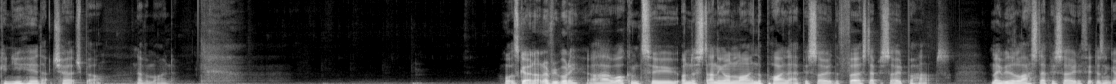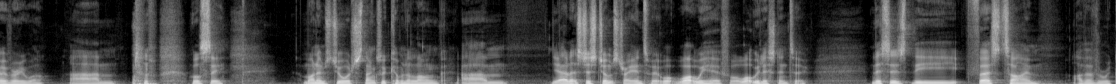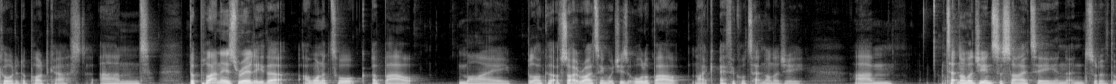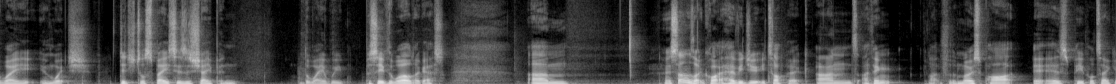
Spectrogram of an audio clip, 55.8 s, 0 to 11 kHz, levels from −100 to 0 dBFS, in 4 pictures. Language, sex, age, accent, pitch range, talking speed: English, male, 20-39, British, 100-120 Hz, 155 wpm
